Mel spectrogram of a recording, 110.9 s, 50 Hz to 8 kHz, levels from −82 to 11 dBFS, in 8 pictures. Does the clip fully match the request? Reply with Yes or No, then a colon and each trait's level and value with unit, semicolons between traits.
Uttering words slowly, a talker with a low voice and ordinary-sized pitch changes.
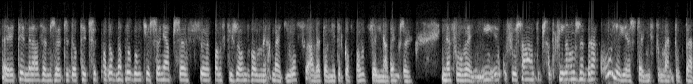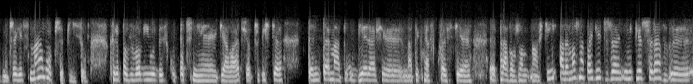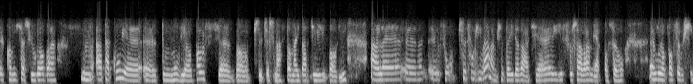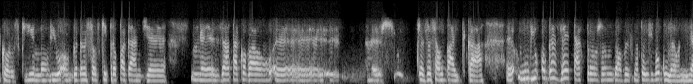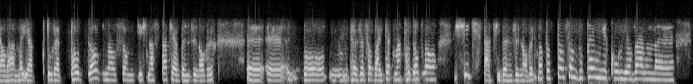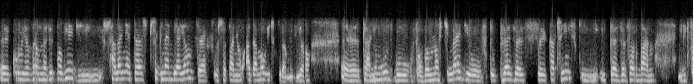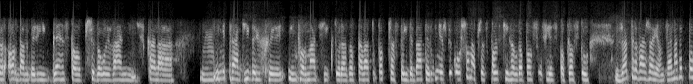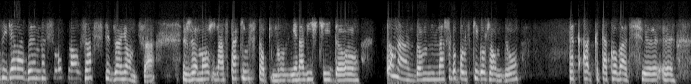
No: slow, 105 wpm; high, 210 Hz; average, 3.1 semitones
